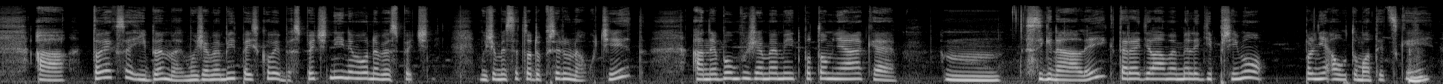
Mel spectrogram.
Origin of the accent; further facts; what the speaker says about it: Slovakia; now in Brno, Czech Republic; Ne, já jsem původně ze Slovenska. Aha. V Brně jsem přistěhovalec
